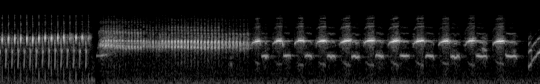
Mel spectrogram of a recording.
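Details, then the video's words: Malinois canary song shifting from a fast rattling trill into a smooth gurgling warble, then steady knocking double notes repeated roughly three times per second, with a final quick rising slur. "chant canari malinois;canto canario malinois;تغريد كناري مالينوا"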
